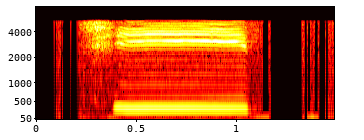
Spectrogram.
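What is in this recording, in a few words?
"cit3", Cantonese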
